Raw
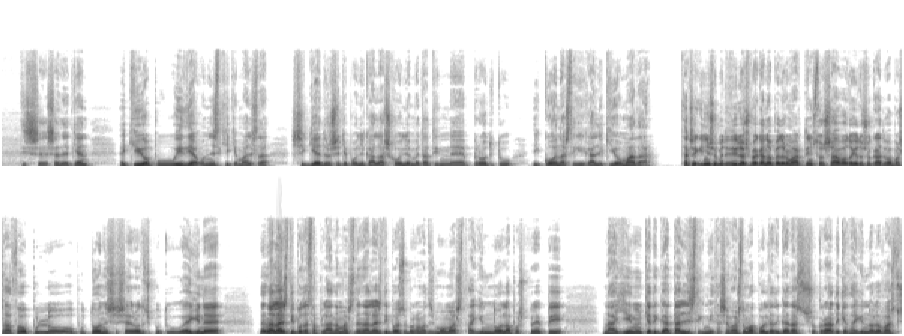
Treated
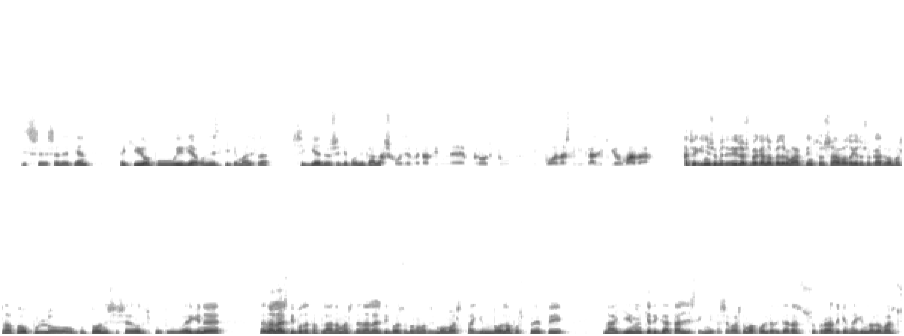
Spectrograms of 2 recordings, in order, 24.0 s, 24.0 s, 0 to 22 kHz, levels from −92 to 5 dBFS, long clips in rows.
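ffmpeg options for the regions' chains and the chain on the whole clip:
-filter_complex "[0:a]asettb=1/sr,asplit=3[a][b][c];[a]atrim=end=5.044[d];[b]atrim=start=5.04:end=9.11,asetpts=PTS-STARTPTS,afade=t=in:d=0.004:c=qsin,afade=t=out:st=4.066:d=0.004:c=qsin,highpass=f=1.3k:t=q:w=3.5,agate=range=-6dB:threshold=-47dB:ratio=16:release=100:detection=peak[e];[c]atrim=start=9.106[f];[d][e]acrossfade=d=0.004:c1=hsin:c2=qsin[g];[g][f]acrossfade=d=0.004:c1=qsin:c2=hsin,asettb=1/sr,asplit=3[h][i][j];[h]atrim=end=20.854[k];[i]atrim=start=20.85:end=22.53,asetpts=PTS-STARTPTS,afade=t=in:d=0.004:c=qsin,afade=t=out:st=1.676:d=0.004:c=qsin,highpass=f=290:p=1,highshelf=f=8k:g=-7.5[l];[j]atrim=start=22.526[m];[k][l]acrossfade=d=0.004:c1=hsin:c2=qsin[n];[n][m]acrossfade=d=0.004:c1=qsin:c2=hsin,afftdn=nr=22:nf=-30,lowpass=1.8k,volume=-6.5dB"

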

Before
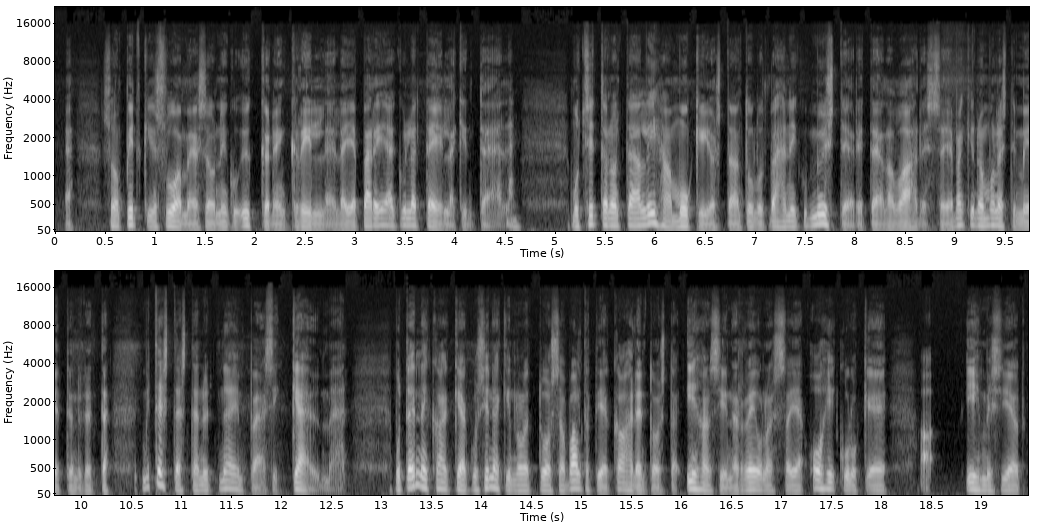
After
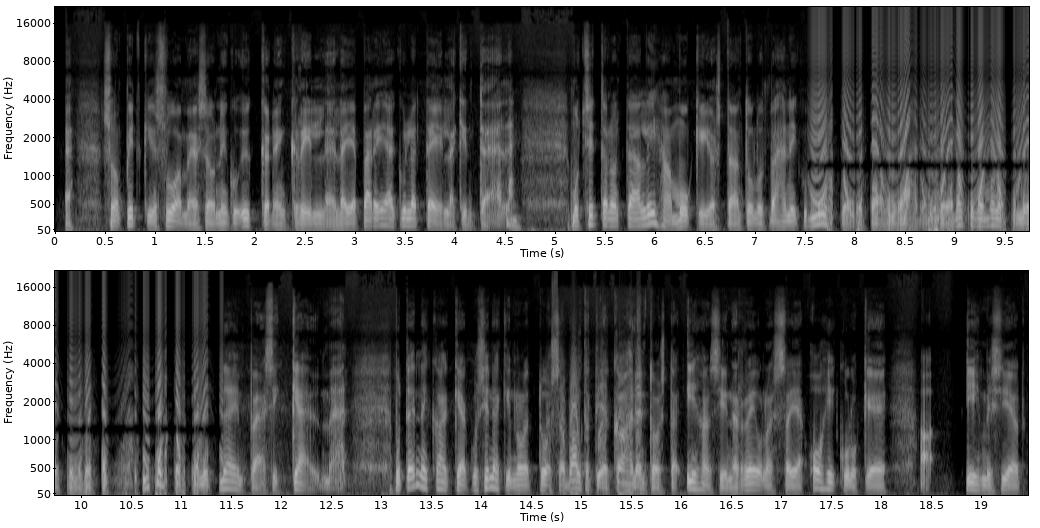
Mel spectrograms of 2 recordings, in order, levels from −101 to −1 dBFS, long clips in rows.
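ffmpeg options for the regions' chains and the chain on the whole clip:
-filter_complex "[0:a]asettb=1/sr,asplit=3[a][b][c];[a]atrim=end=7.534[d];[b]atrim=start=7.53:end=11.43,asetpts=PTS-STARTPTS,afade=t=in:d=0.004:c=qsin,afade=t=out:st=3.896:d=0.004:c=qsin,agate=range=-33dB:threshold=-49dB:ratio=3:release=100:detection=peak,acrusher=samples=37:mix=1:aa=0.000001:lfo=1:lforange=37:lforate=2.6,asuperstop=centerf=1200:order=12:qfactor=3.6[e];[c]atrim=start=11.426[f];[d][e]acrossfade=d=0.004:c1=hsin:c2=qsin[g];[g][f]acrossfade=d=0.004:c1=qsin:c2=hsin,asettb=1/sr,asplit=3[h][i][j];[h]atrim=end=14.664[k];[i]atrim=start=14.66:end=15.73,asetpts=PTS-STARTPTS,afade=t=in:d=0.004:c=qsin,afade=t=out:st=1.066:d=0.004:c=qsin,highshelf=f=3.5k:g=5.5,volume=28.5dB,asoftclip=hard,volume=-28.5dB[l];[j]atrim=start=15.726[m];[k][l]acrossfade=d=0.004:c1=hsin:c2=qsin[n];[n][m]acrossfade=d=0.004:c1=qsin:c2=hsin,agate=range=-33dB:threshold=-54dB:ratio=3:detection=peak,equalizer=f=100:t=o:w=0.67:g=-10,equalizer=f=250:t=o:w=0.67:g=4,equalizer=f=6.3k:t=o:w=0.67:g=-10,acompressor=threshold=-42dB:ratio=3,volume=3.5dB"

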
